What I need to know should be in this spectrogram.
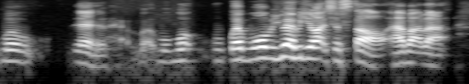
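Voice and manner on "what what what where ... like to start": stammering, stuttering, repeating words. Talking to Sean after he waited, stuttering. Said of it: "I'm stuttering".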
